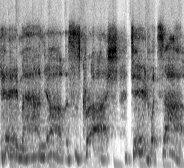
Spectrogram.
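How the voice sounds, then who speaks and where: Using a put-on character voice, a man speaks at a high pitch in a raised, projected voice. His pace is very slow. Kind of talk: casual, slangy.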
